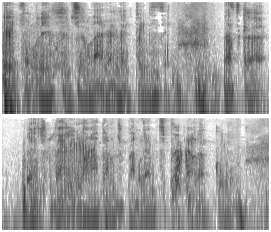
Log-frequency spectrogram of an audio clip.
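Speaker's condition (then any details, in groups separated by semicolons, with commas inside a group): Laryngectomy; larynx removed, breathes through neck stoma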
